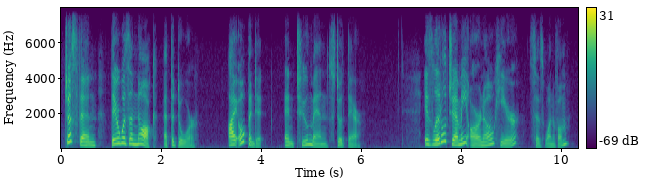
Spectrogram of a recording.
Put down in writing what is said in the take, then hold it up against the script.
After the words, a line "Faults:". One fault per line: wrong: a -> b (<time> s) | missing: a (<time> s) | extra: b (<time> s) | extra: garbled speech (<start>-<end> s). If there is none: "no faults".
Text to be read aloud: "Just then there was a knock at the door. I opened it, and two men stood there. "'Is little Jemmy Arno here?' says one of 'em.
"Just then there was a knock at the door. I opened it, and two men stood there. "'Is little Jemmy Arno here?' says one of 'em.
Faults:
no faults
